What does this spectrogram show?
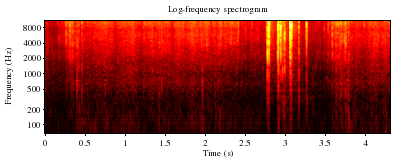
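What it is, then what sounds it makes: Plastic bubble wrap popping. Fingers pinch and pop the air bubbles in a fold of clear plastic bubble wrap lifted from the sheet. Soft crinkling of the plastic runs throughout, broken by a quick burst of sharp, bright pops near the end. Each pop is very short and dry, then the crinkling returns.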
